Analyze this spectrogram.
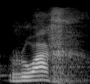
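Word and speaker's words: רוּחַ: Roach así como suena se pronuncia la c en hebreo como J ruaj se le só y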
